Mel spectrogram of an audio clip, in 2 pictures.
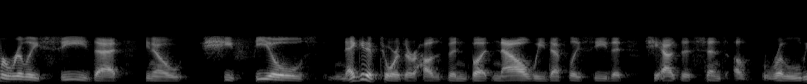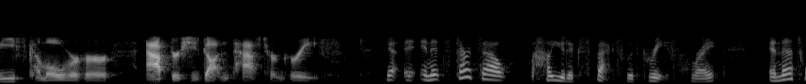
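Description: Nothing goes wrong here at all: the speech comes over an ordinary G.711 mu-law telephone line at 64 kbps, so it sits in the usual narrow phone band of 250 Hz to 3.4 kHz, which is just how a call sounds rather than anything amiss.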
